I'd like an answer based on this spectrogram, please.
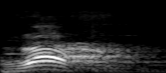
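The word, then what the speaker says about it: rough: तो जी के बाद में यदि एच आता है तो कई बार हम उस जी के साउंड को पढ़ते हैं, फ पढ़ते हैं। कैसे? यहां पे देखिए, रफ, इसे क्या पढ़ोगे आप?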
